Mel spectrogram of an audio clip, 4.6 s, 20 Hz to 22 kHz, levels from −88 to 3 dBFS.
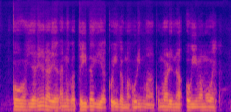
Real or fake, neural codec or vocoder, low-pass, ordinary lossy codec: fake; codec, 44.1 kHz, 2.6 kbps, DAC; none; none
